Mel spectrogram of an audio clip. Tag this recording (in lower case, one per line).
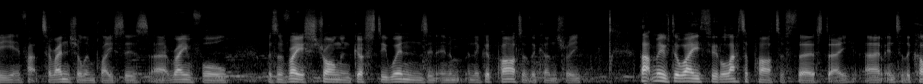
speech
